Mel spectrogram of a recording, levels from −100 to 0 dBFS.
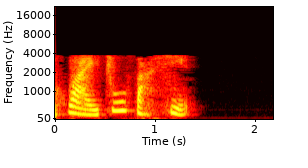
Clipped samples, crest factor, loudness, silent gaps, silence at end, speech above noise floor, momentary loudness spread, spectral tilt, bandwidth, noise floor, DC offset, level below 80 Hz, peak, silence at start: under 0.1%; 18 dB; -24 LUFS; none; 0.85 s; 62 dB; 7 LU; -10 dB/octave; 3.8 kHz; -84 dBFS; under 0.1%; -64 dBFS; -6 dBFS; 0 s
